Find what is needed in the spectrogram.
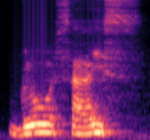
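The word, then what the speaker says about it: γλώσσαις: Ini adalah kalau kita baca, kalau saya mau eja di sini adalah gamma, lambda, omega, sigma, alpha, iota, sigma. Glossais, ya, dibacanya glossais. Nah, glossais ini, ya, kalau kita lihat diterjemahkan dalam bahasa Inggrisnya itu tongue, atau language, atau bahasa, ya.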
